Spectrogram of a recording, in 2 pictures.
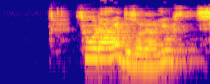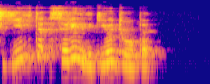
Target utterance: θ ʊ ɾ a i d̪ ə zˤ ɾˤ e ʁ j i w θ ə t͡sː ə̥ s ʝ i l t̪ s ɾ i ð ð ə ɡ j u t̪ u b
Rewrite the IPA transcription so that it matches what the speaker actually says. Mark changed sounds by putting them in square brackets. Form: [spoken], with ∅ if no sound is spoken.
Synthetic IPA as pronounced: θ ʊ ɾ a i d̪ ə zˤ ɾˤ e ʁ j i w θ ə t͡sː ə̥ s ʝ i l t̪ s ɾ i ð ð ə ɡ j u t̪ u b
